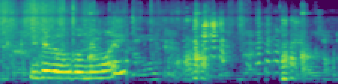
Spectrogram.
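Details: Newborn Saanen/Alpine kid goat on a hobby farm in May, one long, steady, nasal bleat lasting over a second, followed by human voices and rustling.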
